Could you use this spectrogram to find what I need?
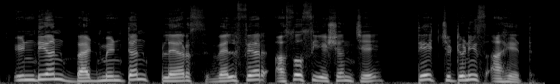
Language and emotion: Marathi, neutral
